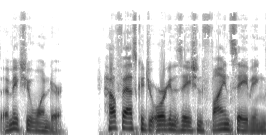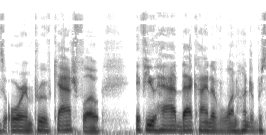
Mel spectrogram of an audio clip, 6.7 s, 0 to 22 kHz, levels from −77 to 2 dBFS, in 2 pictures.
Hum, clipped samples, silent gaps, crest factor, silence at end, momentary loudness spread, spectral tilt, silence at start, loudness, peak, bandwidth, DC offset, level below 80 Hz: none; under 0.1%; 0.85-1.22 s; 16 dB; 0 s; 7 LU; -6 dB/octave; 0 s; -17 LUFS; -2 dBFS; 16 kHz; under 0.1%; -32 dBFS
